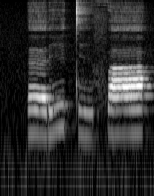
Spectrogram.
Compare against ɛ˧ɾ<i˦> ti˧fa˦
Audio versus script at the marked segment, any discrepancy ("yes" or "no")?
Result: no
